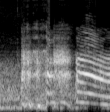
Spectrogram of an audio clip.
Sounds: Laughter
